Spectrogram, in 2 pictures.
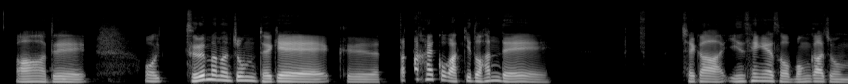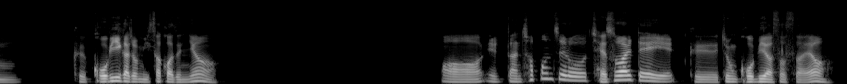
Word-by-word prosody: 아 130 +1 +1
네. 120 -2 0 0.6
어 145 -1 -1 0.3
들으면은 195 +2 +5
좀 180 -1 +1
되게 130 -3 +5
그 120 -2 -5 0.2
딱딱할 235 - 0
것 200 - -2
같기도 150 0 +3
한데 135 -9 -1 1.3
제가 135 -3 +1
인생에서 145 -1 -1
뭔가 135 +4 0
좀 110 -4 -8 0.6
그 120 -3 -9
고비가 145 +3 +3
좀 130 -2 -3
있었거든요. 120 +1 -3 2.2
어 120 -3 -3
일단 130 -1 -7
첫 220 +11 -8
번째로 220 -9 -1
재수할 200 - +3
때의 150 -8 0
그 115 -2 -6
좀 130 +2 -4
고비였었어요. 120 -2 -1
135 Hz, 210 characters per minute, -24 LUFS, 120-155 Hz, 2.2 s, 들으면은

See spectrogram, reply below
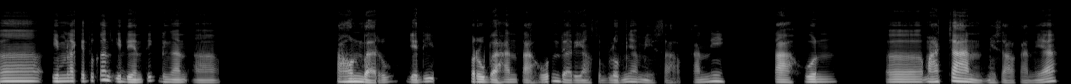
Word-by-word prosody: eee, 150 +1 +4 0.2
Imlek 150 +1 +2
itu 170 - -7
kan 215 -1 +4
identik 120 +4 +1
dengan, 110 -1 -1
eee 100 -1 -6 1.2
tahun 130 +1 +6
baru, 105 +1 +2 0.2
jadi 115 +7 0 0.4
perubahan 110 -2 +2
tahun 110 - -2
dari 95 -2 -3
yang 90 - -9
sebelumnya, 100 +6 -4
misalkan 105 +3 -9
nih, 140 -1 -1 0.5
tahun, 120 +2 +1 0.5
eee, 120 0 +2
macan 125 - +5
misalkan 90 -1 -9
ya, 130 +9 +1
115 Hz, 125 wpm, -27 LUFS, 100-130 Hz, 1.2 s, tahun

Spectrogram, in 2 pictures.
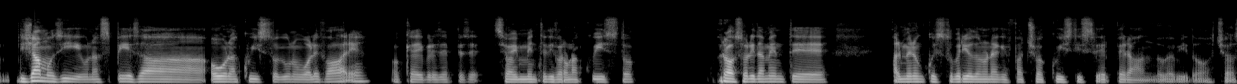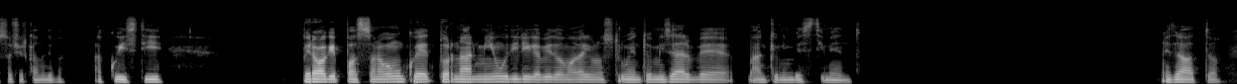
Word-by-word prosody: diciamo 140 0 +6
sì, 130 -1 0
una 115 0 -4
spesa 120 -2 0
o 125 - +2
un 130 -1 +4
acquisto 120 -1 -3
che - - -6
uno 120 -1 -4
vuole 115 +2 -1
fare, 135 +3 -1 0.2
okay, 115 0 -4
per 110 0 -5
esempio 110 -1 -7
se 110 +1 -11
se - - -5
ho 120 - +3
in 115 - +2
mente 120 0 -1
di 120 - 0
fare 115 -1 0
un 115 - -1
acquisto, 120 +1 -4 0.7
però 135 -2 +6
solitamente 125 -3 0 0.6
almeno 125 +1 +2
in 125 - -3
questo 125 0 -3
periodo 125 -1 +3
non 120 - 0
è 120 - 0
che 115 - -4
faccio 115 +2 -6
acquisti 115 0 -3
sperperando, 110 -1 -5
capito, - - -9
cioè - - -7
sto - - -6
cercando 105 -1 -6
di 110 - -3
fà 110 +1 -12 0.3
acquisti 120 +1 +2 1.4
però 125 0 +9
che 125 0 +7
possano 120 0 +2
comunque 125 -1 +3
tornarmi 120 0 +3
utili, 125 -1 +2
capito, 115 -1 0
magari 115 +1 -1
uno 115 -1 -3
strumento 115 +1 -2
che 115 - 0
mi 115 - +1
serve, 115 -2 -1
ma - - -5
anche 110 0 -4
un 110 - -3
investimento. 105 -1 -4 3.0
Esatto. 110 -1 0
120 Hz, 145 wpm, -24 LUFS, 115-125 Hz, 3.0 s, però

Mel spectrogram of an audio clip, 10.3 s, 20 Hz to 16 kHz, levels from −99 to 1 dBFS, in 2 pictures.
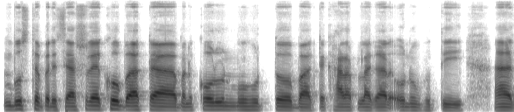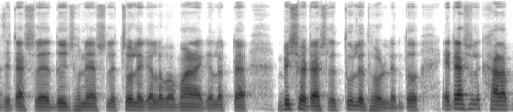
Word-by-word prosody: বুঝতে 130 0 -1
পেরেছি। 105 - -3
আসলে 120 +3 +1
খুব 135 -2 +6 0.2
একটা 115 0 -1 0.3
মানে 100 -1 -5
করুণ 120 -1 +2
মুহূর্ত 110 0 -6 0.2
বা 100 - +2
একটা 95 +2 -9
খারাপ 100 -1 -1
লাগার 100 0 0
অনুভূতি 100 -1 -9 0.5
আ - - +1 0.2
যেটা 105 0 0
আসলে 105 0 -1
দুই 105 - +2
জনে 110 -1 -2
আসলে 100 0 -7
চলে 115 -3 +3
গেলো, 95 -1 0
বা 95 - 0
মারা 100 -1 +4
গেলো 95 -1 -3
একটা, - - 0 0.4
বিষয়টা 140 -5 +5
আসলে 110 0 -5
তুলে 125 -3 +1
ধরলেন। 90 -4 -2
তো - - +1 0.4
এটা - - +4
আসলে 145 -1 -7
খারাপ 130 -2 +5
105 Hz, 195 wpm, -24 LUFS, 100-115 Hz, 0.5 s, খুব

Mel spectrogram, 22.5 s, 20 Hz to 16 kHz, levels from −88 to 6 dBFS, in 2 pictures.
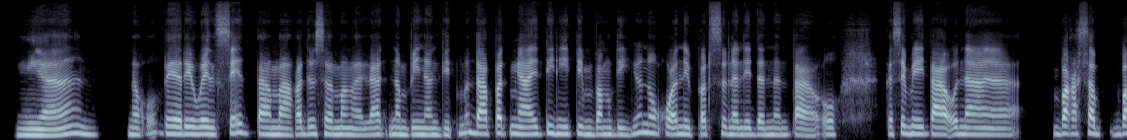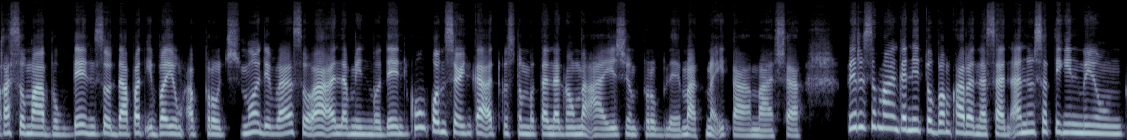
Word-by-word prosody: Yan. 165 +3 +1 0.3
Naku 175 +5 -4
very 190 -3 +3
well 185 -1 +3
said. 205 +5 -1
Tama 175 -2 +2
ka 175 - +1
dun 185 +1 -2
sa 180 -1 0
mga 170 -2 0
lahat 170 +1 0
ng 180 -1 +1
binanggit 170 -1 -1
mo. 230 - -2
Dapat 200 -1 +3
nga 185 -2 +3
ay 185 - -4
tinitimbang 185 -2 -1
din 175 +3 -3
yun, 230 - 0
no, 210 -3 -1
kung 180 -3 +2
ano 190 - +1
yung 175 - -4
personalidad 175 -2 -2
ng 170 0 -4
tao 170 +2 -1 0.5
kasi 190 +1 -1
may 190 -1 +1
tao 180 -1 +3
na 180 -1 +2 0.8
baka 190 0 +3
sab 195 -2 0
baka 200 +4 +2
sumabog 185 -5 0
din. 205 -1 +1
So 200 +1 -2
dapat 190 +3 +2
iba 180 +2 +1
yung 190 -2 -1
approach 180 0 -4
mo, 230 +3 -1
di 200 - -1
ba? 195 +5 0
So 195 -4 -2
aalamin 185 -1 +2
mo 175 -1 -3
din 190 0 0
kung 360 - -1
concern 235 -5 +1
ka 210 -1 +4
gusto 200 +1 -9
mo 190 -1 -2
talagang 180 -1 0
maayos 170 -1 -1
yung 175 -3 -5
problema 160 -1 -3
at 150 - -27
maitama 155 -4 -3
siya. 145 0 -3 0.5
Pero 360 +2 +3
sa 365 +1 -2
mga 330 -3 +2
ganito 285 -3 +1
bang 240 0 +1
karanasan, 190 -6 +2
ano 225 +3 +2
sa 245 +1 -2
tingin 225 -2 -1
mo 215 - +2
yung 200 -2 0
185 Hz, 190 wpm, -22 LUFS, 175-205 Hz, 0.8 s, ka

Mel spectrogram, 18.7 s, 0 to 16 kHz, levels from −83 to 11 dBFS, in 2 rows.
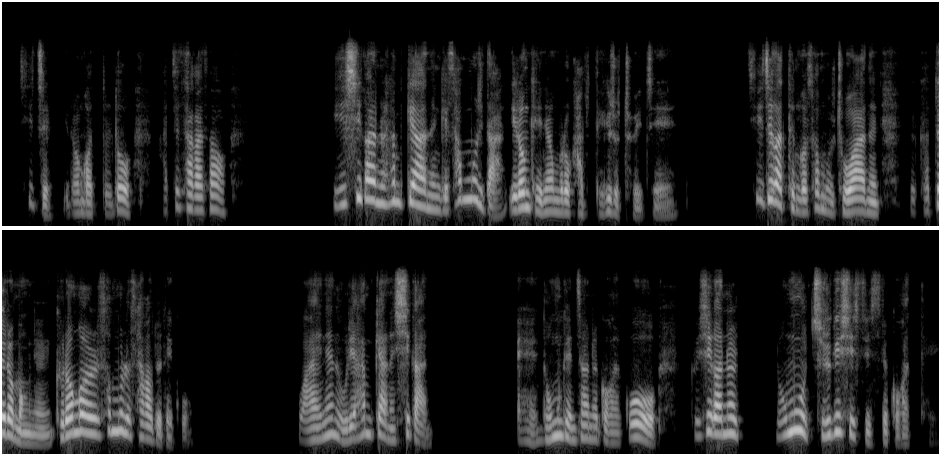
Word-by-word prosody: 치즈 265 -4 -9
이런 145 0 -12
것들도 140 +3 -3 0.3
같이 165 +7 -16
사가서 185 -5 -2 1.1
이 245 +2 -8
시간을 310 -3 +5
함께하는 255 -9 +3
게 175 - -5
선물이다 315 - -3
이런 210 +3 +5
개념으로 160 -4 -2
가도 - - -11
되게 - - -9
좋죠 - - -11
이제. - - -14 0.7
치즈 320 -2 -1
같은 230 - +3
거 160 - +1
선물 170 -4 -8
좋아하는 155 -1 +3 0.4
곁들여 215 +6 +5
먹는 110 -3 -4
그런 225 +6 +4
걸 245 -4 +6
선물로 270 -1 -1
사가도 185 -5 -3
되고 - - -17 1.0
와인은 165 +9 -4
우리 150 0 -3
함께하는 220 -4 -2
시간. 225 +9 +1 0.9
예 130 -5 -16
너무 175 +6 -2
괜찮을 175 -2 -4
것 - - -6
같고 130 +10 +1 0.3
그 205 - -18
시간을 235 0 +4 0.4
너무 250 +5 +3
즐기실 220 +2 0
수 135 - -12
있을 125 - -10
것 - - -12
같아. - - -15
205 Hz, 325 characters per minute, -23 LUFS, 160-240 Hz, 1.1 s, 걸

